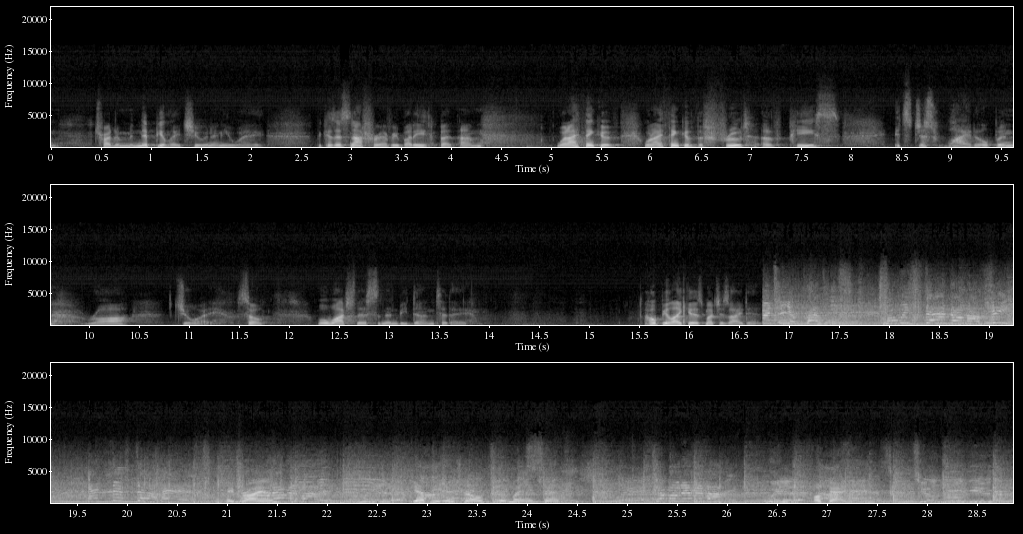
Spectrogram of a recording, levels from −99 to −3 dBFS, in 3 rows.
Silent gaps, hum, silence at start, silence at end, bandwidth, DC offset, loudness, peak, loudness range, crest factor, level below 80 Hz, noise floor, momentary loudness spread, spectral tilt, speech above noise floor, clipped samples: none; none; 0 s; 0 s; 14.5 kHz; under 0.1%; -31 LUFS; -10 dBFS; 14 LU; 22 dB; -70 dBFS; -72 dBFS; 19 LU; -4.5 dB/octave; 41 dB; under 0.1%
